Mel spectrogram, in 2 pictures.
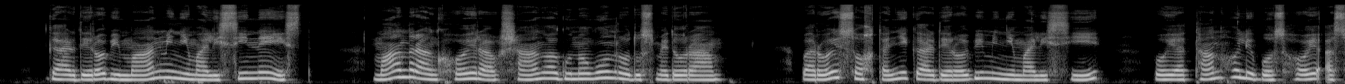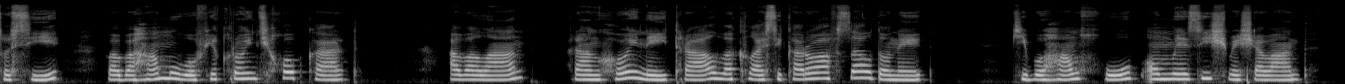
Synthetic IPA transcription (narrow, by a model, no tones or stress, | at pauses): ɡaɾd̪e̞ɾɔbimanminimalisinest̪ | manɾaŋɡhɔiɾavʃanvaɡunɔɡunɾɔd̪ust̪me̞d̪ɔɾam | b̥aɾɔisɔχt̪aniɡaɾd̪e̞ɾɔbiminimalisi | b̥ɔjad̪̚t̪ʰanhɔlibɔshɔiʔasɔsi | vabaɦamːuvɔfiqʰɾɔint̪ʰi̥χɔbkʰaɾd̪̥ | avalan | raŋɡhɔine̞it̪ɾalvakʰlasikʰaɾɔafz̥ald̪ɔned̪ | kʰibɔɦamχub̚ɔ̰me̞ziʃme̞ʃavand̪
